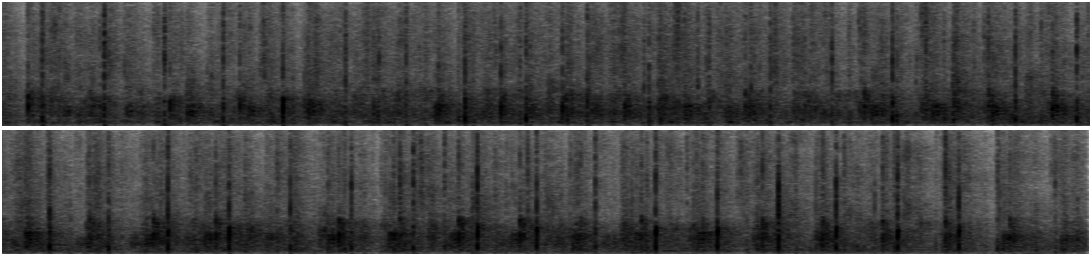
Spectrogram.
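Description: A small group of people applauding together, many hands clapping steadily in a standing ovation.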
